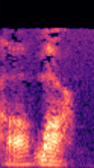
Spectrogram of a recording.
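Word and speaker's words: all Mar (אמר): The word saying is Almar, A-M-A-R, pronounced all A-W, and then Mar, M-A-R, all Mar.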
